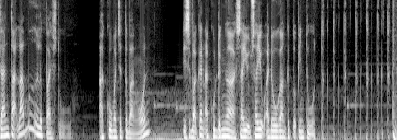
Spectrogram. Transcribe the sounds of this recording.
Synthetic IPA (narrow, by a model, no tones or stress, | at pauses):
d̥ant̪a̰ʔlamə̃ləpast̪ṵ | akumat͡ʃamt̪ərbaŋʊndisəbap̚kanakudəŋarsajʊp̚sajʊp̚adaoɣaŋkət̪ʊʔpint̪ut̪ə̥k̚t̪ə̥k̚t̪k̚t̪ə̥k̚t̪ə̥k̚t̪ə̥kt̪ə̥k̚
